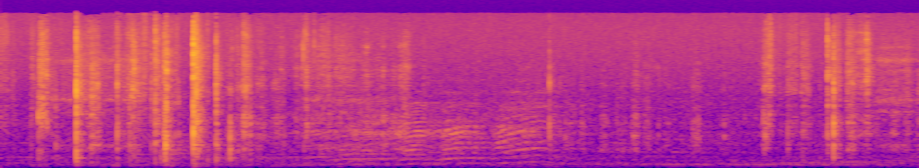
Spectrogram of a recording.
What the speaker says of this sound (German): Und schneide mir das Löchlein, was ich brauche, mit meiner kleinen Schere sauber raus.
